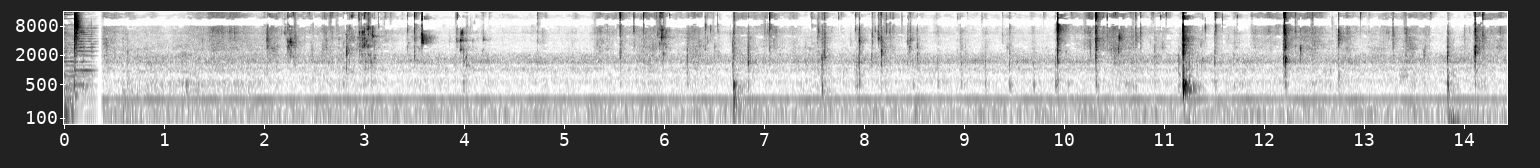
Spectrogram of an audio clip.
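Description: Faint stirring and scraping of a silicone spatula through thick soap batter in a plastic pitcher, with a few soft knocks, the loudest about 11 seconds in, over a steady low hum. The batter has thickened after the fragrance oil went in and is being stirred to loosen it back up.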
